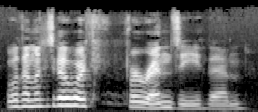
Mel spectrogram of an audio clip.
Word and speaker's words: Firenze: It's a city in Italy, which is pronounced Firenze, which is how I've always said it. If you ask the internet how to say it, like the word itself, because it's a real word, it says Firenze.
